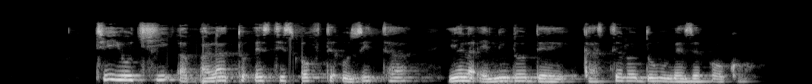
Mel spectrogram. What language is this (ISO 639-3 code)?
epo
